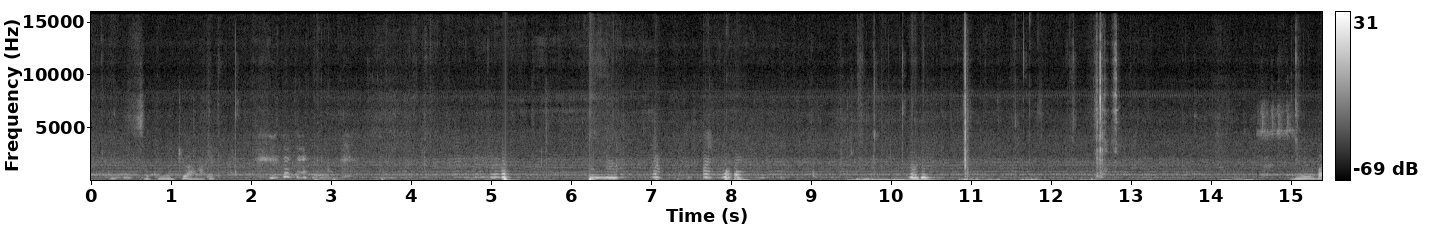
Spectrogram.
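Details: Colony of Japanese honey bees (Apis cerana japonica) in a hobby hive in Japan as honey comb is cut free during harvest. A continuous low drone with intermittent louder buzzy swells, broken by scraping, tapping and knocking from handling the hive.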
